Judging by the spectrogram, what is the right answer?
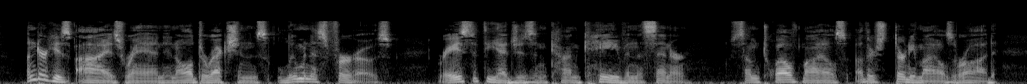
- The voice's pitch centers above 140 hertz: No, very low, 85 Hz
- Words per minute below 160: Yes, average, 145 wpm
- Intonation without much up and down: No, average, 4.7 semitones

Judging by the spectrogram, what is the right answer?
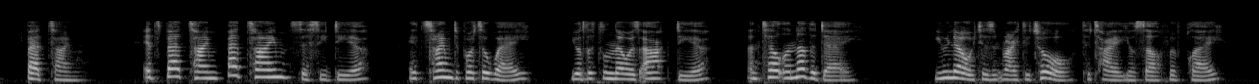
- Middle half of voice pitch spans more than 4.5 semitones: Yes, average, 5.3 semitones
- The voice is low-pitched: No, very high, 250 Hz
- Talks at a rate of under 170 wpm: Yes, average, 150 wpm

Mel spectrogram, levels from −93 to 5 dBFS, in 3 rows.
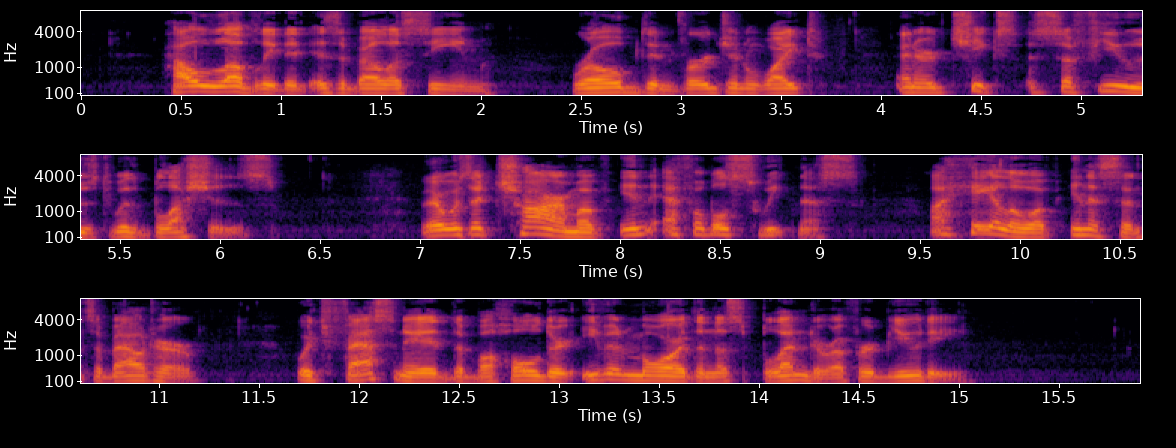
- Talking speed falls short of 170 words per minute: Yes, average, 145 wpm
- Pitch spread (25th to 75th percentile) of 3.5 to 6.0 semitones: No, average, 3.0 semitones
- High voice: No, low, 115 Hz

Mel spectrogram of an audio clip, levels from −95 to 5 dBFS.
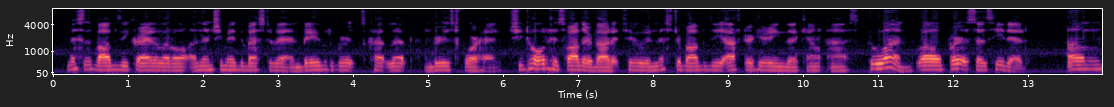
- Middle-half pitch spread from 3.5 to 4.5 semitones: No, narrow, 2.5 semitones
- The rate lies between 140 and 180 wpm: No, average, 190 wpm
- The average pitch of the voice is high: No, low, 130 Hz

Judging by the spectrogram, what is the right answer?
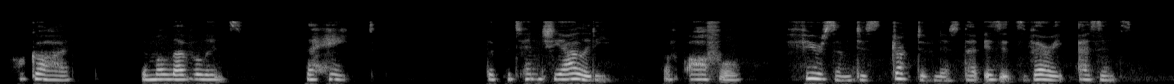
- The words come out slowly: Yes, slow, 85 wpm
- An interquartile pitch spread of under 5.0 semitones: Yes, average, 2.8 semitones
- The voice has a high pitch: Yes, high, 225 Hz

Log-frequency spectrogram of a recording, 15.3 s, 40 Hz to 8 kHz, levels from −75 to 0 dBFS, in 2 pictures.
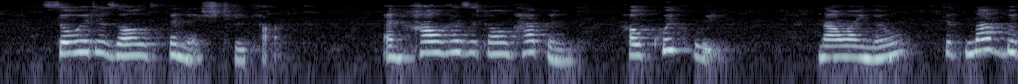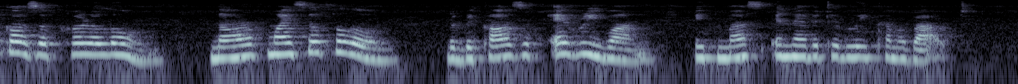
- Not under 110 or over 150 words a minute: Yes, average, 145 wpm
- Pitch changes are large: No, average, 4.3 semitones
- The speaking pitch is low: No, high, 240 Hz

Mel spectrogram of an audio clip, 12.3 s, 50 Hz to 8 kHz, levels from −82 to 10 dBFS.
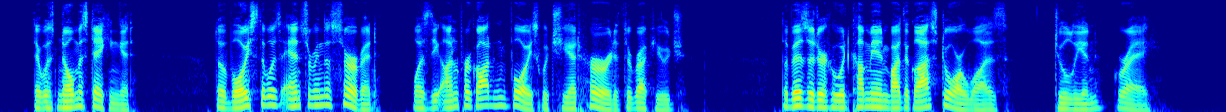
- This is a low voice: Yes, low, 125 Hz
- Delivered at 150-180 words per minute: Yes, average, 175 wpm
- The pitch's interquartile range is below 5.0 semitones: No, wide, 5.6 semitones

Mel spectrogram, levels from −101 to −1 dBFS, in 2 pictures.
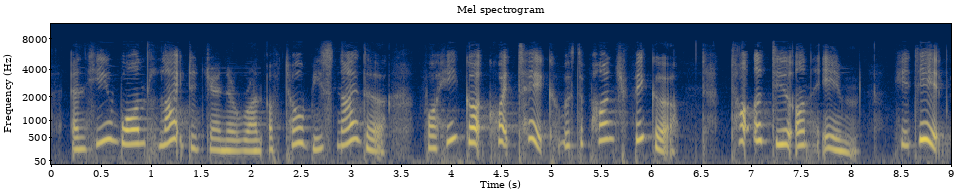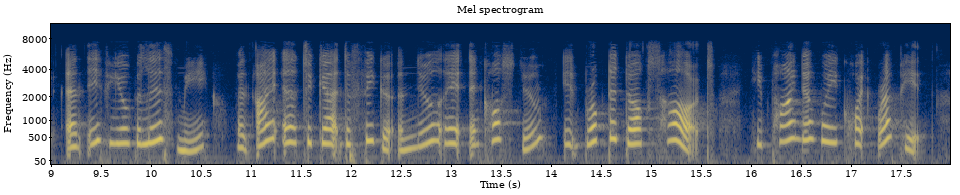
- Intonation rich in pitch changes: Yes, wide, 6.3 semitones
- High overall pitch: Yes, very high, 360 Hz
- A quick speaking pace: No, average, 175 wpm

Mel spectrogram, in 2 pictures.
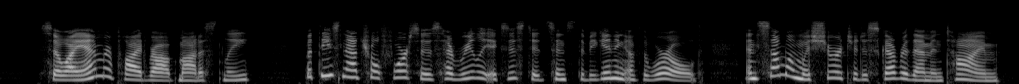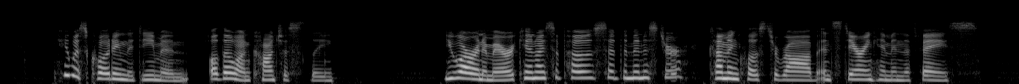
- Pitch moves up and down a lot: Yes, wide, 5.7 semitones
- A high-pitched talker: Yes, high, 235 Hz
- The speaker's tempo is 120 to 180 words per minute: Yes, average, 160 wpm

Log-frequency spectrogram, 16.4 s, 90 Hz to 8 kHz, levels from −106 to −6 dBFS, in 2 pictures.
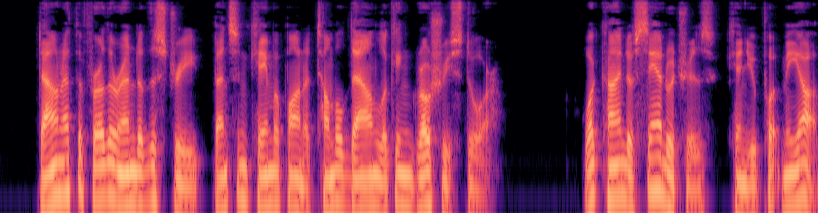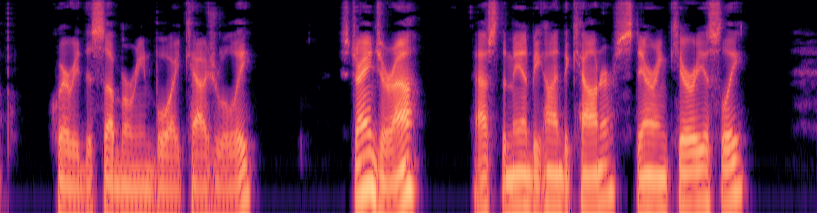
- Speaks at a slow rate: No, average, 150 wpm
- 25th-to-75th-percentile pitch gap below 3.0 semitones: No, average, 4.8 semitones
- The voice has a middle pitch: No, low, 100 Hz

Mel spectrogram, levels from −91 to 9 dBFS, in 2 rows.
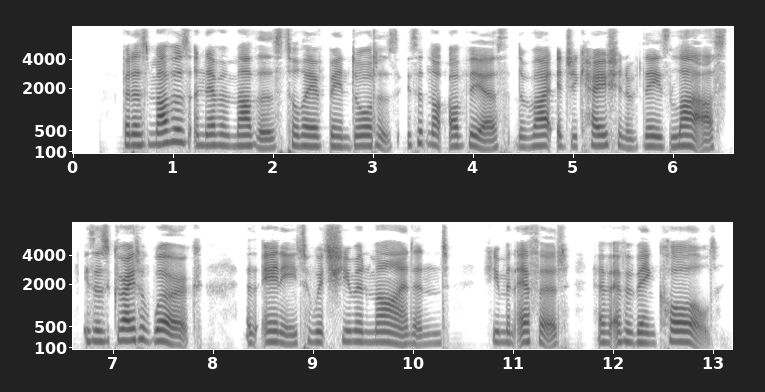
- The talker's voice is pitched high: Yes, high, 195 Hz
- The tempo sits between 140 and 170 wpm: No, average, 180 wpm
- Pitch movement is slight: Yes, narrow, 2.0 semitones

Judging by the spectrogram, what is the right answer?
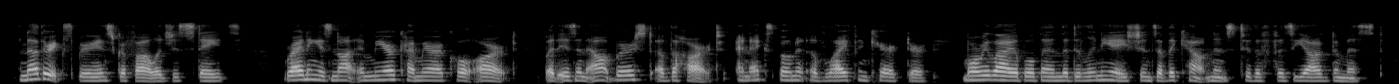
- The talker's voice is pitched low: No, medium, 180 Hz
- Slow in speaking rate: No, average, 155 wpm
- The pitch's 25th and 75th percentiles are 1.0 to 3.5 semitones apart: Yes, narrow, 2.4 semitones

